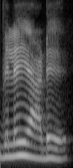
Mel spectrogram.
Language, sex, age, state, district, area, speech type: Tamil, female, 18-30, Tamil Nadu, Dharmapuri, rural, read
